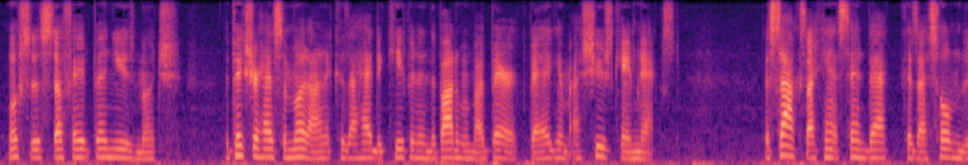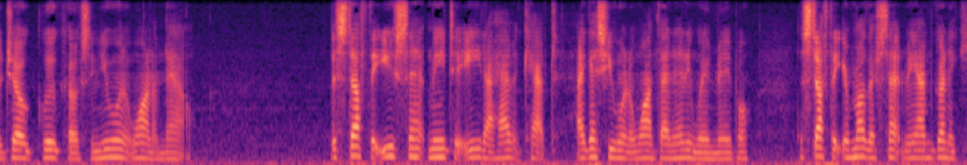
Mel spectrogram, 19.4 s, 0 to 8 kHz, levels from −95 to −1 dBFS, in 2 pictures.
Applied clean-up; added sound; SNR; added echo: none; none; none; none.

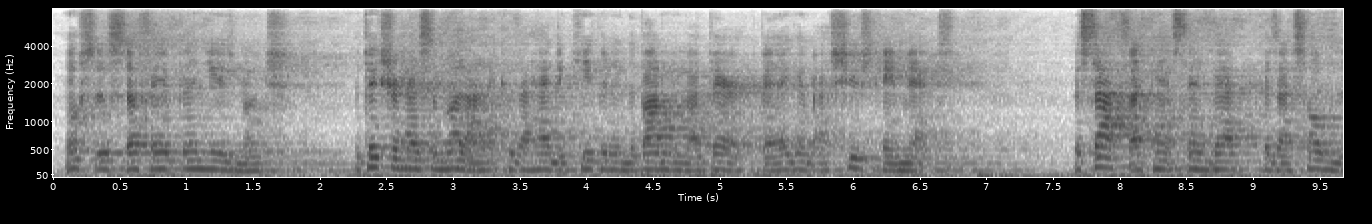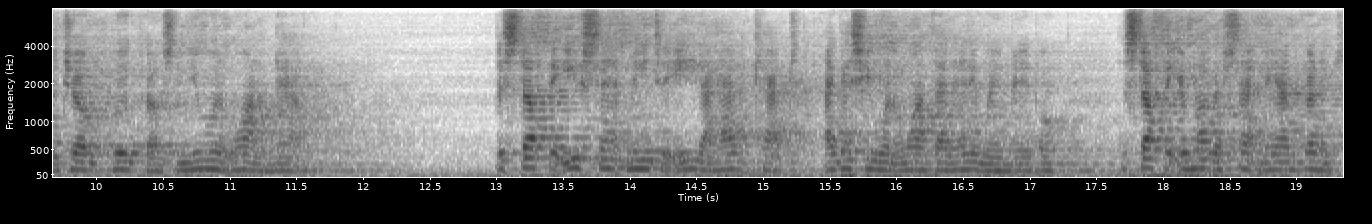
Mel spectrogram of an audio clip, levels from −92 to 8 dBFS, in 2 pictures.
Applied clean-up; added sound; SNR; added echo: none; none; none; reverberation time 2.6 s.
